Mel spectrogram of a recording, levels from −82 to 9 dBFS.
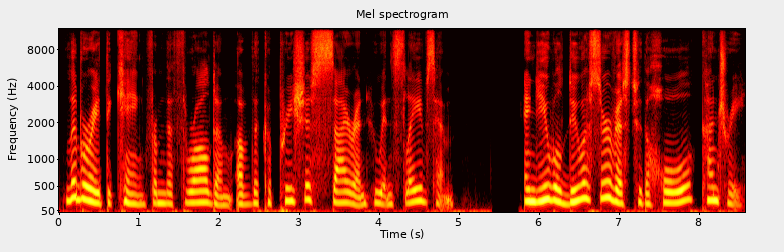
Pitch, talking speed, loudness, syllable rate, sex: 205 Hz, 160 wpm, -17 LUFS, 4.8 syllables/s, female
